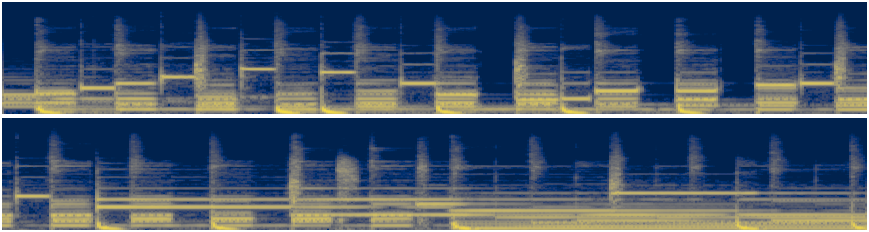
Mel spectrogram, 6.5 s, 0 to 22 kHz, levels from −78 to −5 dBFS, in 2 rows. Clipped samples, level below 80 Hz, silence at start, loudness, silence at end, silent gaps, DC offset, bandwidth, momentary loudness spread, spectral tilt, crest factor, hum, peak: under 0.1%; -28 dBFS; 0 s; -18 LUFS; 0 s; none; under 0.1%; 11.5 kHz; 2 LU; -7.5 dB/octave; 14 dB; none; -4 dBFS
